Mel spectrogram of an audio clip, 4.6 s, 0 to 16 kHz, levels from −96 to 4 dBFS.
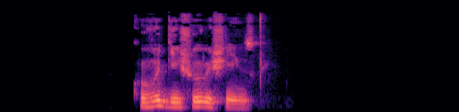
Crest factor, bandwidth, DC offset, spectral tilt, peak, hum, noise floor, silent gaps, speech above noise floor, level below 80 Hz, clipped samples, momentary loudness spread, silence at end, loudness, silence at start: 20 dB; 11.5 kHz; under 0.1%; -4 dB/octave; -10 dBFS; none; under -90 dBFS; none; over 65 dB; -68 dBFS; under 0.1%; 10 LU; 1.95 s; -26 LUFS; 1.4 s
